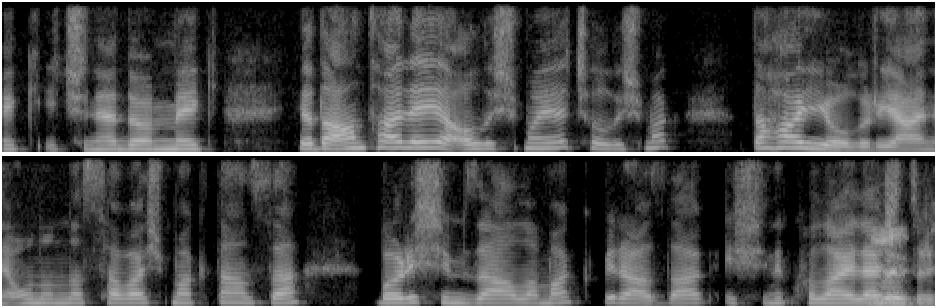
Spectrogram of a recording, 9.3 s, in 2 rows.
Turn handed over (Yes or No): Yes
